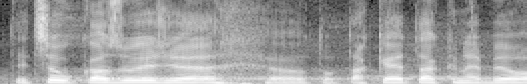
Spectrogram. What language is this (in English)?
Czech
